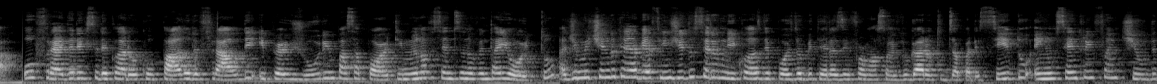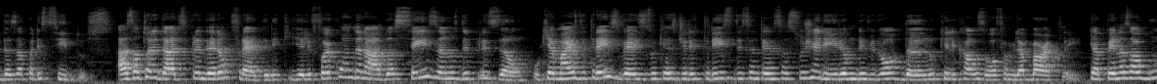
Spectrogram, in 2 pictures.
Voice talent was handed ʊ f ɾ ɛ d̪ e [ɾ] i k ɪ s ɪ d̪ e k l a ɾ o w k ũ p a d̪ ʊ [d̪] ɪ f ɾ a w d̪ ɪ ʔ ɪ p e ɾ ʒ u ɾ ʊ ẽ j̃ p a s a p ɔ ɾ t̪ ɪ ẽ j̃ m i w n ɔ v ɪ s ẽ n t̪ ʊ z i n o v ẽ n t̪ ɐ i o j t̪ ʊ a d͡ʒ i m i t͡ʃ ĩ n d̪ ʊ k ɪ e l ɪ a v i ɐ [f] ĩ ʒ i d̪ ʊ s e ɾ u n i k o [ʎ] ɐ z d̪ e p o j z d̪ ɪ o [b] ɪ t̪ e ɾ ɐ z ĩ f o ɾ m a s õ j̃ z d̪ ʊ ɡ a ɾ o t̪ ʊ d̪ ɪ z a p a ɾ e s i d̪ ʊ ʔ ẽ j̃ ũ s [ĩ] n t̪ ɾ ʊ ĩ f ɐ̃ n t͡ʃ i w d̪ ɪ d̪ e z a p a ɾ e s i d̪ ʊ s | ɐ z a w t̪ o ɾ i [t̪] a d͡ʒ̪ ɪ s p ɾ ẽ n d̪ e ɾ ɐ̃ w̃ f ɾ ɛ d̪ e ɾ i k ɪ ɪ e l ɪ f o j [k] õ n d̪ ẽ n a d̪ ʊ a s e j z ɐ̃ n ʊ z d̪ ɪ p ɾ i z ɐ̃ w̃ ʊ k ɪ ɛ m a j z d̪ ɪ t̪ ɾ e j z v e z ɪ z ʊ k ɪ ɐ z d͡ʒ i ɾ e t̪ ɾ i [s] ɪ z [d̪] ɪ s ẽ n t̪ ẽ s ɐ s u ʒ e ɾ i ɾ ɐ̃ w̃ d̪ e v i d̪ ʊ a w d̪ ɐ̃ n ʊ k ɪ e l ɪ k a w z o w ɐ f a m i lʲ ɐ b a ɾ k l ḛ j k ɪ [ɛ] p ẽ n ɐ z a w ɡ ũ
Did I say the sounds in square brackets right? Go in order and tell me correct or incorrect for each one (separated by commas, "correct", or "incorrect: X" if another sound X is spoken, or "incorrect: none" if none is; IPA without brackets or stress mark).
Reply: correct, correct, correct, incorrect: l, correct, incorrect: ẽ, incorrect: d̪, correct, incorrect: z, correct, incorrect: a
